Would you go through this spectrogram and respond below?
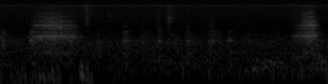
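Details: Alaskan Malamutes Moose and Raven playing outdoors: two soft, breathy panting bursts, one near the start and another at the close, with a faint low rumble underneath and quiet gaps between breaths.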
